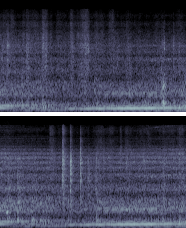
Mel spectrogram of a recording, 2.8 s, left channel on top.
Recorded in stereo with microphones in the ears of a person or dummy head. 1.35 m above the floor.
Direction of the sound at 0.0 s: 60° right (ahead or behind).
